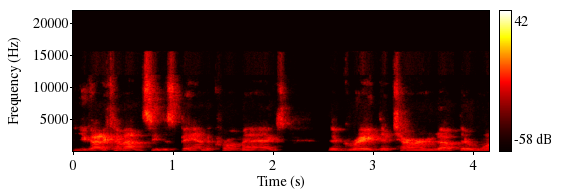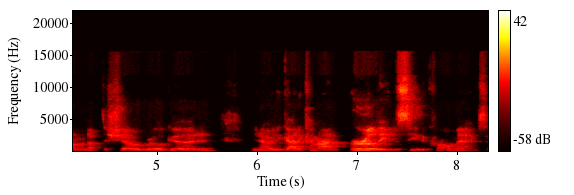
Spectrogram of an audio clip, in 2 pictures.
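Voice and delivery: ordinary talk, nothing marked

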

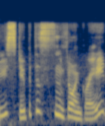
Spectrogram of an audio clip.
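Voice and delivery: put-on dismissive attitude. Retelling the way he said it, in a mock-dismissive tone. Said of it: "The attitude was like".

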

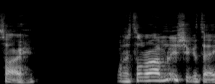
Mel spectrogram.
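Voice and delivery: voice thick with feeling. Recounting giving apples to a woman, correcting yourself, voice thick with emotion. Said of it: "[voice thick with emotion]".

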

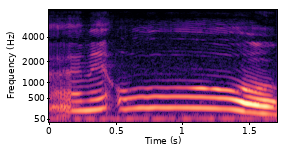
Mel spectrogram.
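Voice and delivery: high, loud, mock slow-motion, stretched-out voice.

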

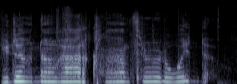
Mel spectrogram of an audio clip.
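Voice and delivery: high, slow, teasing, mocking taunt.

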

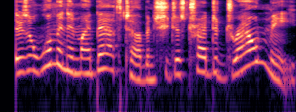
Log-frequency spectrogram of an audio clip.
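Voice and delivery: cross voice, pitched very high. Asked why she is wet, the girl answers her companion crossly. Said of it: "Daphne said crossly".

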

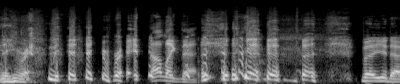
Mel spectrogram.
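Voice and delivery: very high, very slow words through laughter. Speaker addressing the audience and a guest, laughing.

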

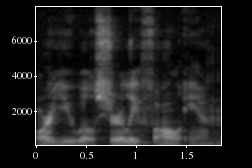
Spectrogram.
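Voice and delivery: usual speaking voice

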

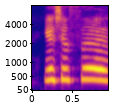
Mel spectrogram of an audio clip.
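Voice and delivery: gleeful, high-pitched, joyful cheer of delight. Reading a story, the baby owl hears a new book is coming: shouting joyfully. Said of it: "diye sevinçle bağırdı yavru baykuş".

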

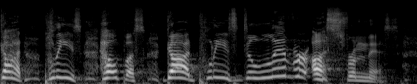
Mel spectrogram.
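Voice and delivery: put-on terrified, high, pleading cry. Describing trapped, terrified people, acting out their cry to god. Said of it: "They cry out to God".

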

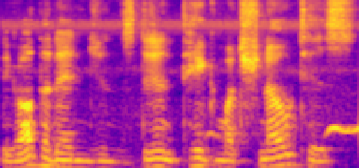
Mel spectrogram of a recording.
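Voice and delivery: usual speaking voice

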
